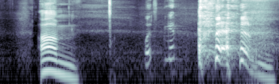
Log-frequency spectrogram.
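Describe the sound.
A single harsh, voiced cough as a small piece catches at the back of the throat. A few faint clicks follow, and then people begin talking.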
